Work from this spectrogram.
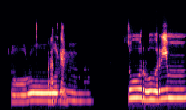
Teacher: Ru-nya tidak panjang, pendek ya, cuma doma biasa, tidak ada waw sukun sesudahnya. Jadi ru-nya dibaca pendek. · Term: ru-nya pendek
